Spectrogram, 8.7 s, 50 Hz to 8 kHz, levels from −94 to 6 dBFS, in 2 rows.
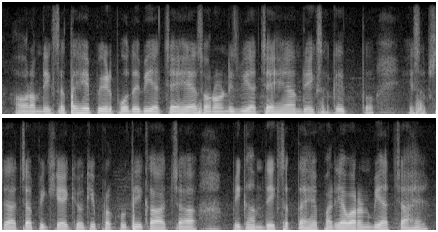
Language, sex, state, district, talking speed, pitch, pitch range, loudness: Hindi, male, Maharashtra, Aurangabad, 255 wpm, 145 Hz, 140-150 Hz, -21 LUFS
